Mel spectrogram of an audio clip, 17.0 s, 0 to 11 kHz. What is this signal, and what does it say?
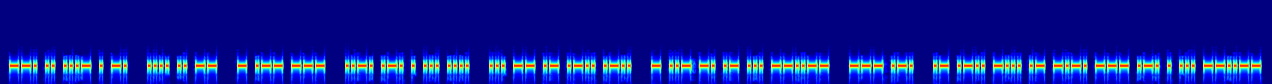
Morse code, heard as a keyed tone, about 30 wpm, 600 Hz. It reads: GIVEN HIM TWO FRESH SMALL TUNAS, OR ALBACORES,
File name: the old man and the sea / the old man and the sea 1 30wpm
